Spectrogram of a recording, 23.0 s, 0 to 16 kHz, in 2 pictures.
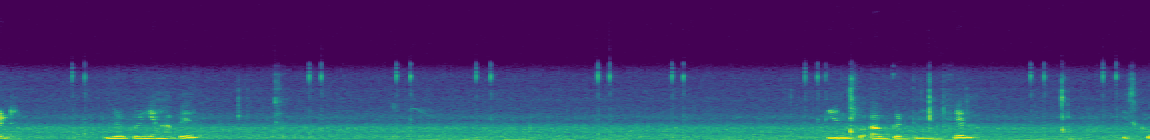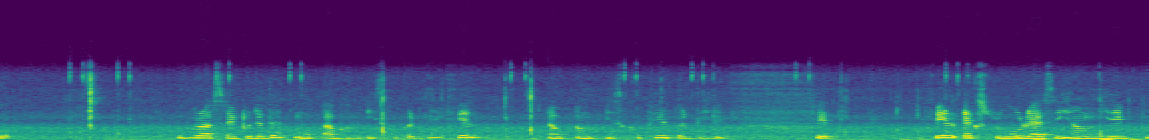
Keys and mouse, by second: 4.0 shift+click, 4.7-6.1 shift+drag, 8.0 shift+click, 9.2 f, 10.3 click, 11.0 click, 12.7 shift+click, 15.8 f, 19.4 shift+click, 20.4 f, 20.9 click, 22.7 KP_4.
